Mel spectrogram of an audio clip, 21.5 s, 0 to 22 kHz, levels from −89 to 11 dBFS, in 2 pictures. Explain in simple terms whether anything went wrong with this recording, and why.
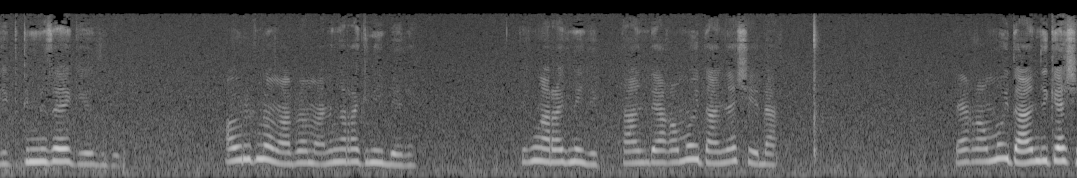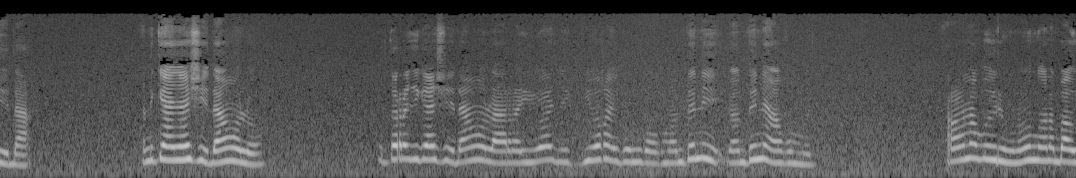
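Nothing went wrong: the only sound besides the speech is the room's own background noise, sitting well below the speech, and that belongs to the recording, not to any fault in the system.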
